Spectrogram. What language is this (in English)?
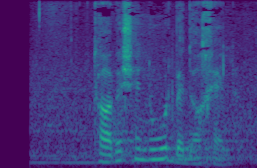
Persian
